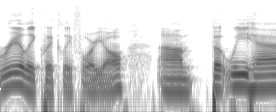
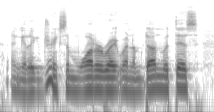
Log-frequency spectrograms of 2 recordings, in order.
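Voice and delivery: ordinary talk

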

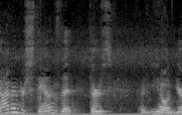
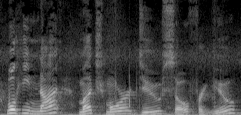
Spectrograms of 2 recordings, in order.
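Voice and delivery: raised scripture reading; 3 semitones higher, 5 dB louder than usual. Acted. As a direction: preach the verse out with force. Reads verse aloud, raised.

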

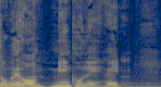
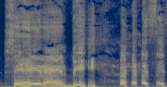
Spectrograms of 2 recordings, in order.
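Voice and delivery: laughing; 5 semitones higher, slower than usual. Retold or imitated.

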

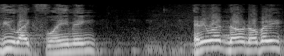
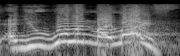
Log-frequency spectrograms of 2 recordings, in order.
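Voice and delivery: high, slow, dramatic accusation; hammed-up anguished blame; accusing outburst; 8 semitones higher, slower than usual. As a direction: throw the blame at him, pitched high. Woman accuses rabbi in retold quarrel.

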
